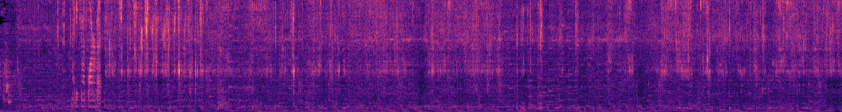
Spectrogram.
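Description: A handheld battery milk frother whirs steadily as it whisks powder into a glass of water, churning the liquid. Background music with a regular beat plays throughout.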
